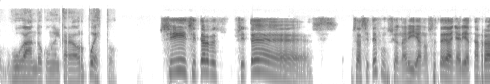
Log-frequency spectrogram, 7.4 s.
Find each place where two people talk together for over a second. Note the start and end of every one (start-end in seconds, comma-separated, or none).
none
